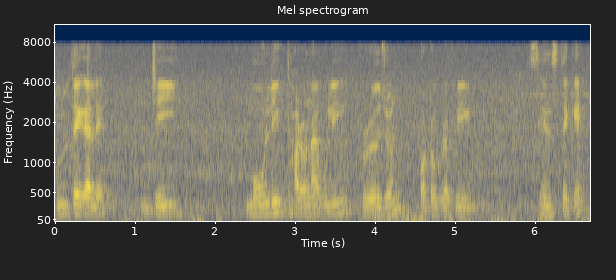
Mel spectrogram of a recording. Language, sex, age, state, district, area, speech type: Bengali, male, 18-30, West Bengal, Kolkata, urban, spontaneous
